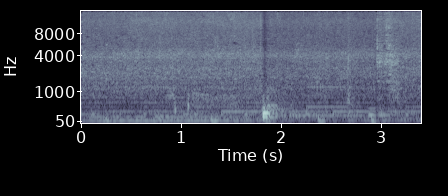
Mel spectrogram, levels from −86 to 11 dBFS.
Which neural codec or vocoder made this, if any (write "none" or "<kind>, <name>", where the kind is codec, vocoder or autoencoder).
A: none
